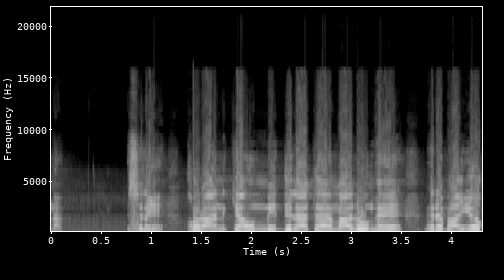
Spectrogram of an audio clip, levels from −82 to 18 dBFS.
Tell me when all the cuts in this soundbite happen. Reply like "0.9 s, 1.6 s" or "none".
0.9 s

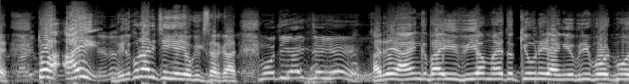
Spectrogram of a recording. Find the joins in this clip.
2.5 s

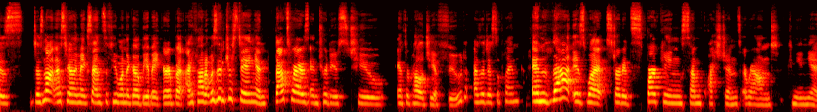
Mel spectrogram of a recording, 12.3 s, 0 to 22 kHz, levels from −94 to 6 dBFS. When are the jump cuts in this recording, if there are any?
4.6 s, 7.9 s

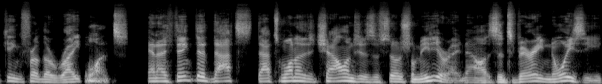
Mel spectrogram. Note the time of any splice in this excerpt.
1.2 s

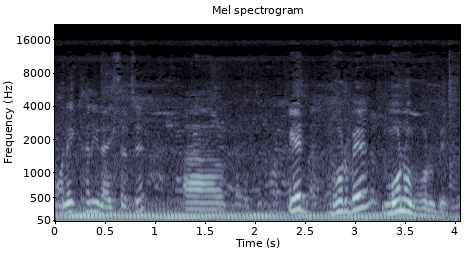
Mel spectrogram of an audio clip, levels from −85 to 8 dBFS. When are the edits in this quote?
none

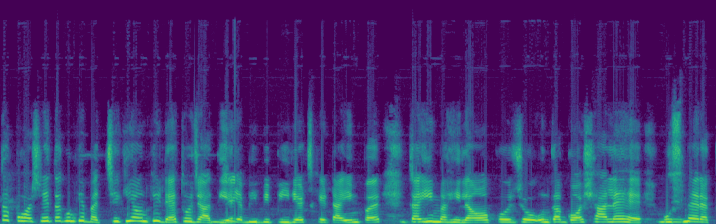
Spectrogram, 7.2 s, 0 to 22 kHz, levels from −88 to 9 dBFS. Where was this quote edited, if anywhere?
2.3 s

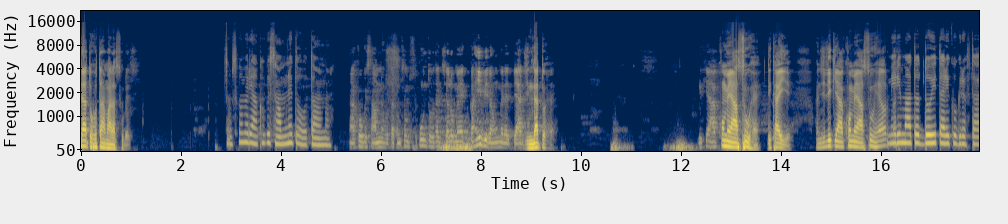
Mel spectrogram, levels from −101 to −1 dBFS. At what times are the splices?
15.9 s

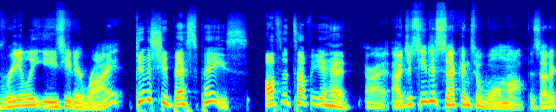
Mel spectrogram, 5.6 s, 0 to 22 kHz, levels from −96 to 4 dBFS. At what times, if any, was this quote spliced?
1.3 s, 3.5 s

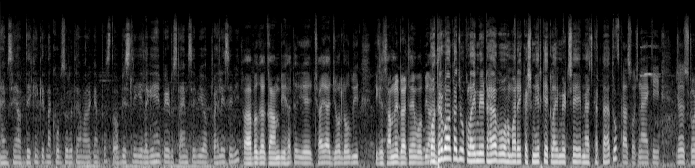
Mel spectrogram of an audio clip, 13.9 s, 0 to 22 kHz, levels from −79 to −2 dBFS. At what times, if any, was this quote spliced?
4.8 s, 8.6 s, 12.1 s

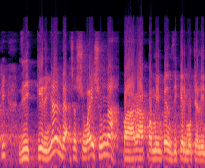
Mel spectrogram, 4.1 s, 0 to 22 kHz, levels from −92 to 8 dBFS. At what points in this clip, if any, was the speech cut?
2.4 s

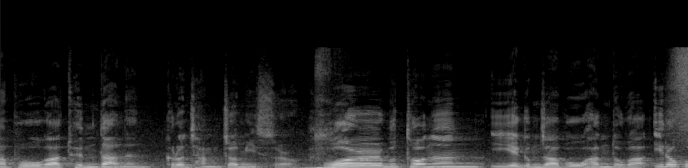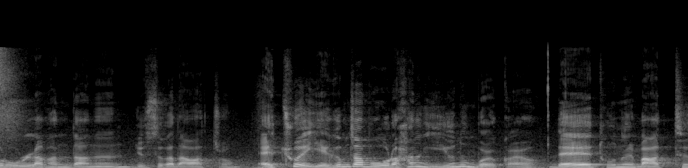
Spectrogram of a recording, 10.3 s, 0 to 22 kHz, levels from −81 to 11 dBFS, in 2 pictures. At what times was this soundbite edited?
1.2 s, 7.0 s, 9.1 s

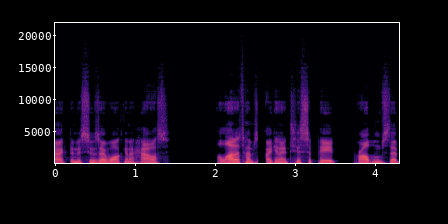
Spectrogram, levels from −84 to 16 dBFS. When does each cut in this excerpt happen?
2.5 s

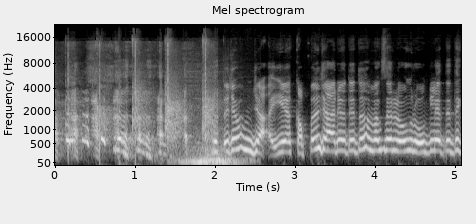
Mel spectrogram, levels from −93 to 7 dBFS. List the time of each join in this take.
2.1 s

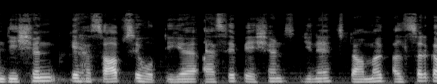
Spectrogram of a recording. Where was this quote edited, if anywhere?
2.0 s

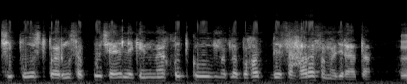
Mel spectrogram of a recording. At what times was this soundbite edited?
none

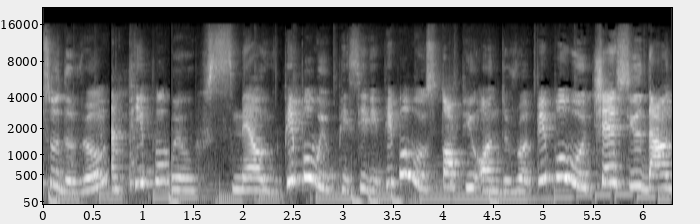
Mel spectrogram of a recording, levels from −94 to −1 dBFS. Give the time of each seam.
0.9 s

